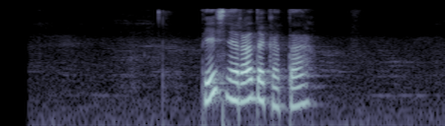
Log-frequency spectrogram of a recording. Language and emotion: Russian, positive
